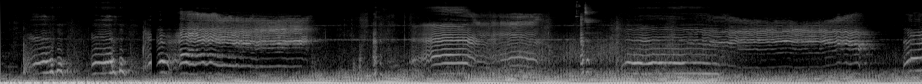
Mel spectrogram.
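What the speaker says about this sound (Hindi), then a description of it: "घर में पिछले 4 घंटे से बच्चे की रोने की आवाज आ रही है" A small baby cries loudly and continuously in a closed house, wailing in repeated rising sobs over a steady low rumble, with no talk over it.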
